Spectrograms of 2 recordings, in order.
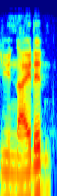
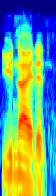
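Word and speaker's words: UNIT3D: recently upon something called, I'm going to assume that it's supposed to be pronounced United. It's actually spelled UNIT 3D, right?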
